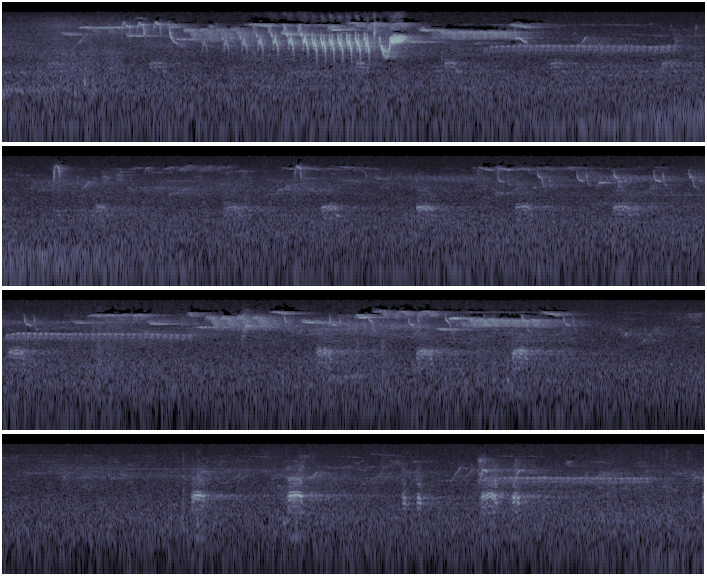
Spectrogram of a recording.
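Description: Birds chirping and singing, many short high calls and trills over a faint steady hiss, with a loud rapid trill about three seconds in.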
